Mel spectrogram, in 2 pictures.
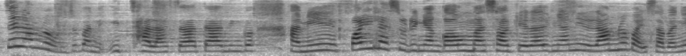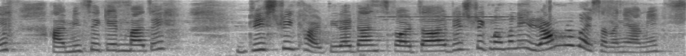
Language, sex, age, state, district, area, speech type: Nepali, female, 18-30, West Bengal, Darjeeling, rural, spontaneous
